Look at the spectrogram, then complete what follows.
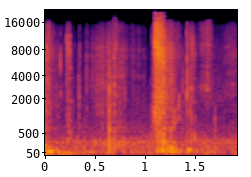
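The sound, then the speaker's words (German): A mouth imitates paper tearing: one short, loud, hissy rasp that surges bright and ragged, then trails off, with faint scuffing sounds before it and no talking. “Also es klingt wie ein Papier zerreissen. Aber ich zerreisse es nicht.”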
